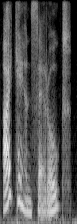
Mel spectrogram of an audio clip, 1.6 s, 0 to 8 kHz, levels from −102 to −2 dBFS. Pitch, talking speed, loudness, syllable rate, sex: 225 Hz, 155 wpm, -21 LUFS, 3.7 syllables/s, female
